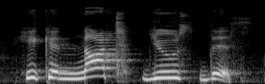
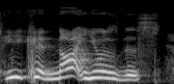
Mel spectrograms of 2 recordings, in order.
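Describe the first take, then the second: First: Cannot slow and firm; He cannot use this, each word slowed; stress on cannot. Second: Said in the usual way. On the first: Shown as a demonstration.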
